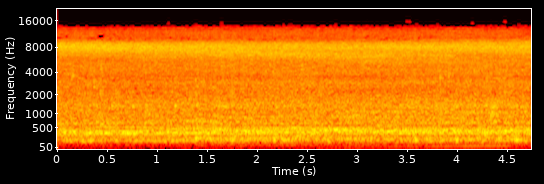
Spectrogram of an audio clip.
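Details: On a hot day, Japanese honey bees fan their wings without break, giving a rich, even droning hum beneath a steady high-pitched hiss.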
